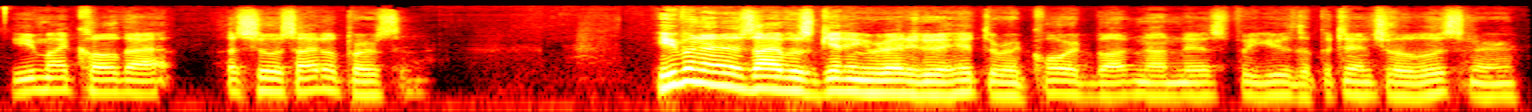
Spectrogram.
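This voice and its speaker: A man reading his own motivational audiobook chapter in an informal, folksy and emphatic conversational way. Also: mid-range voice.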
